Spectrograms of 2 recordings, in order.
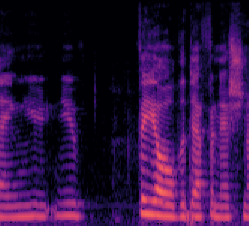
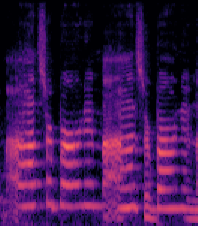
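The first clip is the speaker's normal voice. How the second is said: higher child voice, a mild mock wail; retold child's cry; 9 semitones higher than usual. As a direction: imitate a little girl with stinging eyes, half-cried. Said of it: "and she's yelling".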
